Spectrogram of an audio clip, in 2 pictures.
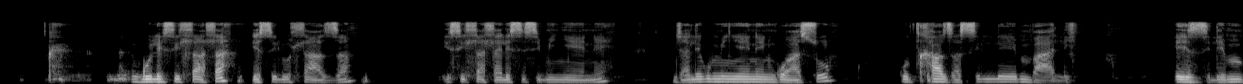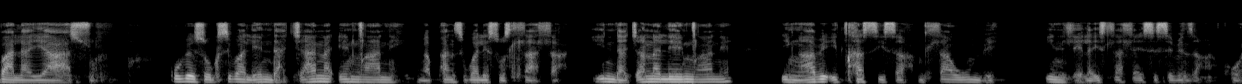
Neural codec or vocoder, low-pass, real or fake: none; 7.2 kHz; real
